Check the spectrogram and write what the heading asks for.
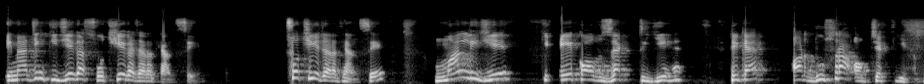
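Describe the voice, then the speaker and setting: A woman teaching physics in an online lesson. She asks the class rhetorical questions, keeps checking that they follow, and calls them by fond names. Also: mid-range voice. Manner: addresses students affectionately.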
